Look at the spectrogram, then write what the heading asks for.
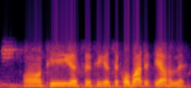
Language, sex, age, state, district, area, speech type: Assamese, female, 30-45, Assam, Jorhat, urban, conversation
